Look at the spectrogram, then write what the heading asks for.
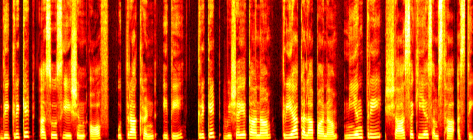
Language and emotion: Sanskrit, neutral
